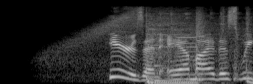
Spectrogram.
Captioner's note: swoosh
